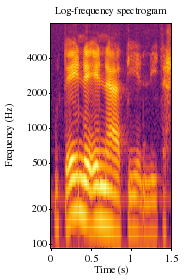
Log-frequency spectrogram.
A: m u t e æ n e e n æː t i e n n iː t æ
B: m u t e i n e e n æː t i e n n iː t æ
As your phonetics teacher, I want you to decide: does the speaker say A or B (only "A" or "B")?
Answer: B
